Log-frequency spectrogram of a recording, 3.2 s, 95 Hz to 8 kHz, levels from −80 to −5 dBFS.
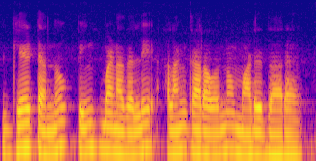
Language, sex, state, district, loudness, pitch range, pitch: Kannada, male, Karnataka, Bangalore, -15 LUFS, 105-125 Hz, 115 Hz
